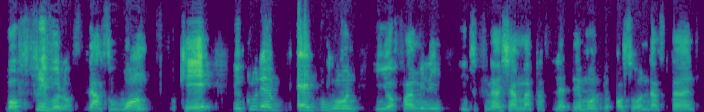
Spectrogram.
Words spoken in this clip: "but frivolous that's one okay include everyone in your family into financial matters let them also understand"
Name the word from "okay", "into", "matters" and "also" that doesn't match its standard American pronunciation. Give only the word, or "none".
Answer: matters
